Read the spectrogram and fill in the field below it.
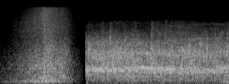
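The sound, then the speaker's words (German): A dense, loud roar of a football stadium crowd at Manchester City just after the final whistle of a Champions League quarter-final first leg that FC Bayern lost 0-3: a swelling wash of cheering and applause cuts off abruptly, then resumes as a steady, continuous din with no clear voices. “Ja, du kannst es hören im Hintergrund.”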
